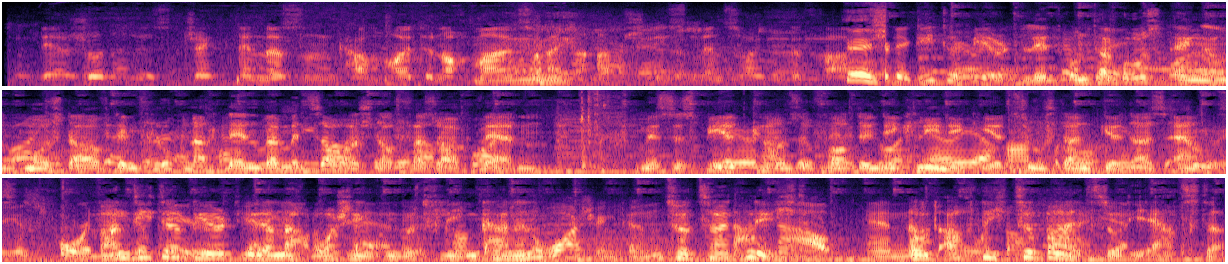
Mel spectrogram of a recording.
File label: Voice Over Reporter; White House Plumbers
